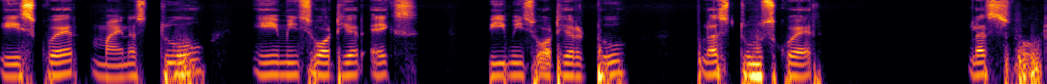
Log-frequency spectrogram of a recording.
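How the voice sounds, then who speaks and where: In a dry, close recording with no echo, a man with an Indian accent speaks fairly slowly at a fairly high pitch. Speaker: maths teacher. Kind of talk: tutorial.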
